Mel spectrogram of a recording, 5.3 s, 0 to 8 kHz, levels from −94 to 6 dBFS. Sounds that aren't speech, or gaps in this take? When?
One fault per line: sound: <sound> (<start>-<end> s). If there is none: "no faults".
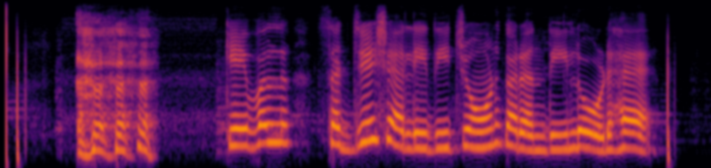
sound: laugh (0.6-1.2 s)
